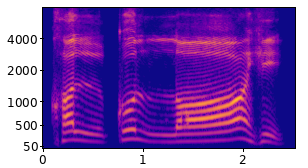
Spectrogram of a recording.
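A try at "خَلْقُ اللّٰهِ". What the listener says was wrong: খাল নয়, খাল হবে না, খল।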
